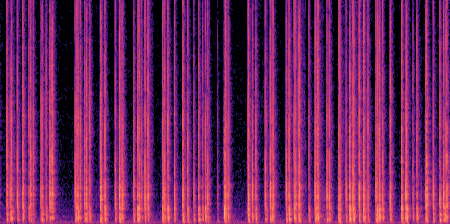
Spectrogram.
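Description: A translucent green hollow plastic storage box is held up and tapped with long green acrylic nails. About twenty quick, dry clicks with a hollow midrange tone come in rapid bursts with short pauses between. Each tap dies away almost at once.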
